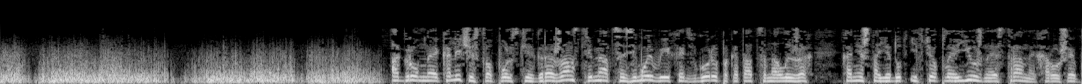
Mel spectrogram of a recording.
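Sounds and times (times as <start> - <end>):
morning wind in the Polish Tatra mountains: 0.0 - 8.2
speech: 3.9 - 10.8.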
